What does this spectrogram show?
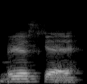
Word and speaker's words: Ryosuke: Ryosuke.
